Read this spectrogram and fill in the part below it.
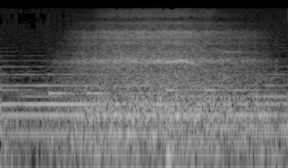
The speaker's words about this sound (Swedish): Ta ett sånt där djupt andetag. Andas in djupt genom näsan.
